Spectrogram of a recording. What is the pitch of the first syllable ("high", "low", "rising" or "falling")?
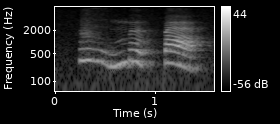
falling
